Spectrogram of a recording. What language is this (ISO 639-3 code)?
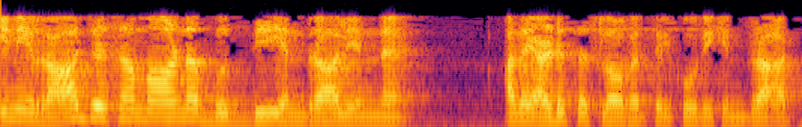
tam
